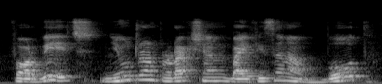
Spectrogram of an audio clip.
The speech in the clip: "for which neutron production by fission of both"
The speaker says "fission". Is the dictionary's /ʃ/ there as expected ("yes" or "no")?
no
